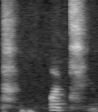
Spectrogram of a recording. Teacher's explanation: you're not using your voice to produce the sounds, just your articulators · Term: voiceless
